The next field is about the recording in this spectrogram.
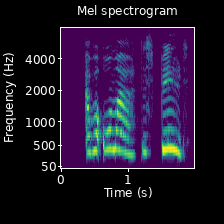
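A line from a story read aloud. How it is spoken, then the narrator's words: Called out. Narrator (German): rief Luna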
